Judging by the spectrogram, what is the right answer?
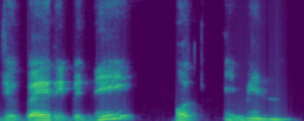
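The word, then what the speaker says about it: Jubair bin Mut'im: Ah jadi yang betulnya bacanya waan Jubair bni mutimin.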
